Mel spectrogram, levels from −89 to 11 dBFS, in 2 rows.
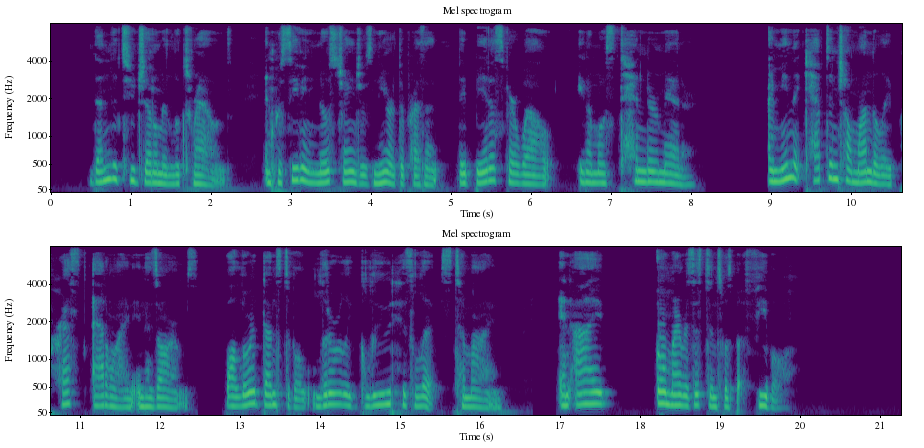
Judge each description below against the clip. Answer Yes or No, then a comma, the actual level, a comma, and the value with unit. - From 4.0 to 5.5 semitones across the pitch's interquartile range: No, average, 3.6 semitones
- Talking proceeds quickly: No, slow, 135 wpm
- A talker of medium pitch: Yes, medium, 175 Hz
